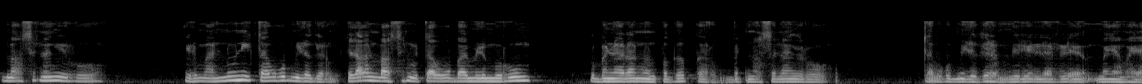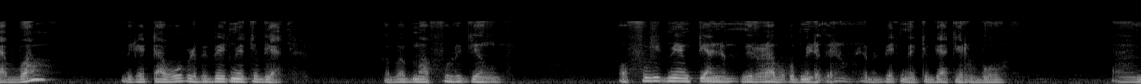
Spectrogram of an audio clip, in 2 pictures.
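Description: Speech over what sounds like a G.722 wideband line, and there's a packet loss on an ADPCM call at 9.12 to 9.15 s: roughly a couple of packets (about 20 ms) drop to hard silence right before "tavukup mila", and the decoder's predictor has to resync afterwards.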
